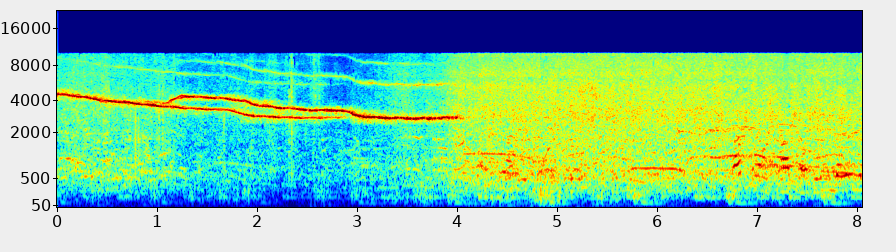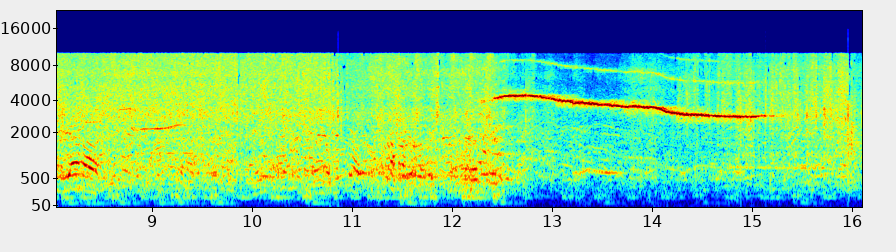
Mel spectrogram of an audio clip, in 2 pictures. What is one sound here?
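Spinning firework wheels whistle, falling in pitch.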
